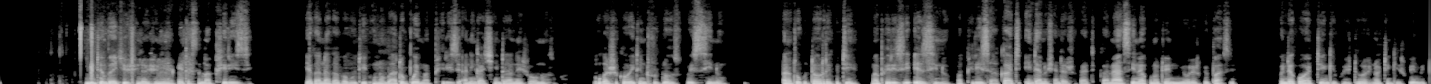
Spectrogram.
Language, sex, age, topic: Ndau, male, 18-24, health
